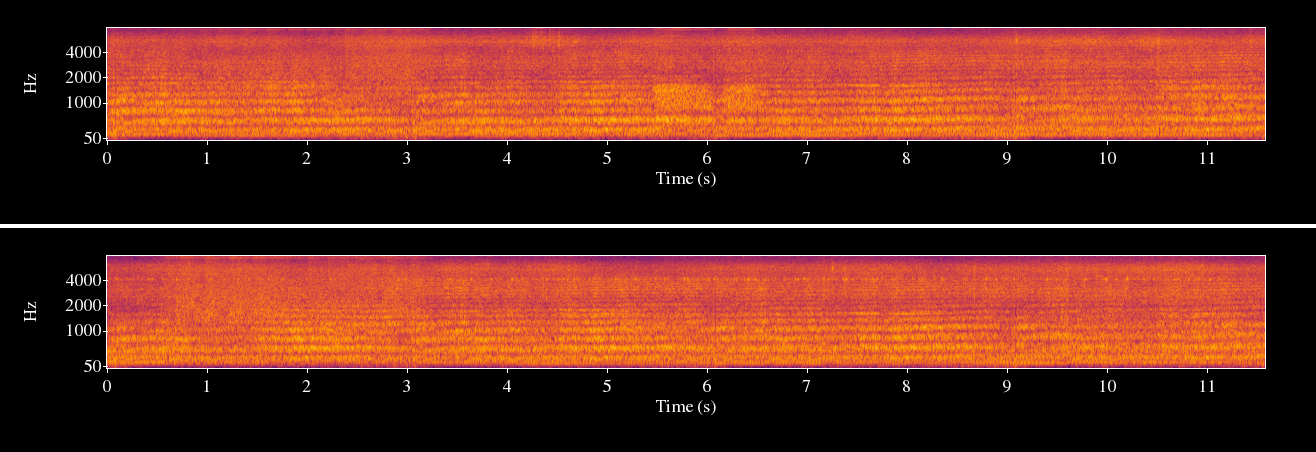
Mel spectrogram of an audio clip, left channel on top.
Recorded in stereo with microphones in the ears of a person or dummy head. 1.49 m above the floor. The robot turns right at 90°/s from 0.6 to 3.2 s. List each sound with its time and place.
0.0 s an aircraft: 65° left (ahead or behind); by 11.6 s 5° left (ahead or behind)
5.4 s breathing: 55° left (ahead or behind)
